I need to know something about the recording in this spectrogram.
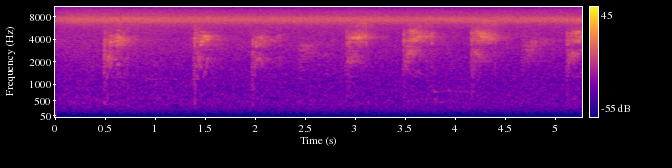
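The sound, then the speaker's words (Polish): Short, raspy grunting and coughing calls of male edible dormice searching for females in the trees overhead repeat about nine times in a loose, uneven rhythm over a steady high-pitched insect chirring. No one speaks. “I intensywnie nawołują chrząkaniem i kaszleniem.”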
